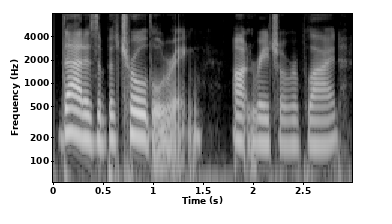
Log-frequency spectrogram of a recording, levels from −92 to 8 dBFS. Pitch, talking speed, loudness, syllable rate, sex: 185 Hz, 160 wpm, -19 LUFS, 4.8 syllables/s, female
